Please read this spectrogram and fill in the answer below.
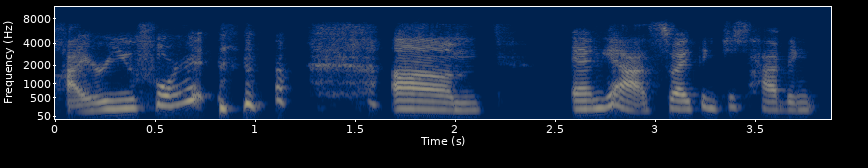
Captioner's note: giggles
